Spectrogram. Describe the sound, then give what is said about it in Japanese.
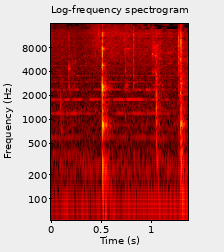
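Wine glasses holding Chilean Alpaca red wine clink together in a toast, two bright ringing taps about a second apart with a softer knock between them, against a quiet background with no talking. “はいでははいじゃあ乾杯”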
